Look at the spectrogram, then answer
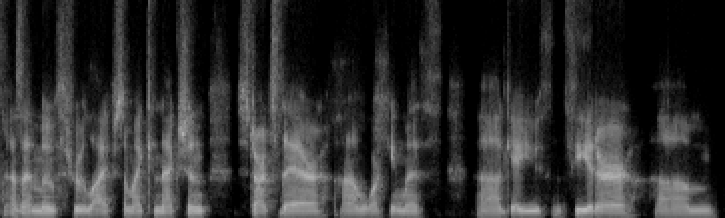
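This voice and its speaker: A young man from South Africa speaking on a panel over a video call, thoughtful and filling pauses with ums. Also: low-pitched, pushed and bright, poor audio. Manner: thoughtful, frequent ums and uhs. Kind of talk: conversational panel sharing.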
